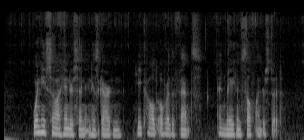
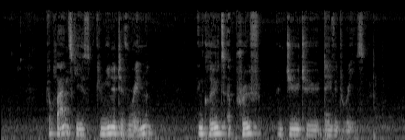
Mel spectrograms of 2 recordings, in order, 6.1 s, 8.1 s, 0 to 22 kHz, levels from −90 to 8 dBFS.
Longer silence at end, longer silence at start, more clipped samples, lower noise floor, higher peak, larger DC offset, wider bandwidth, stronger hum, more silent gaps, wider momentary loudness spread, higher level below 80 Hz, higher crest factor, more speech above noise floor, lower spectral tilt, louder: second, 0.45 s vs 0.6 s; second, 0.1 s vs 0.95 s; neither; about the same, -61 dBFS vs -61 dBFS; second, -18 dBFS vs -14 dBFS; neither; about the same, 16 kHz vs 16.5 kHz; neither; neither; second, 12 LU vs 19 LU; second, -68 dBFS vs -56 dBFS; about the same, 18 dB vs 18 dB; second, 26 dB vs 31 dB; about the same, -7 dB/octave vs -6.5 dB/octave; second, -36 LUFS vs -31 LUFS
